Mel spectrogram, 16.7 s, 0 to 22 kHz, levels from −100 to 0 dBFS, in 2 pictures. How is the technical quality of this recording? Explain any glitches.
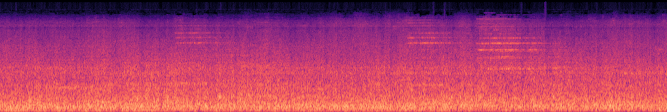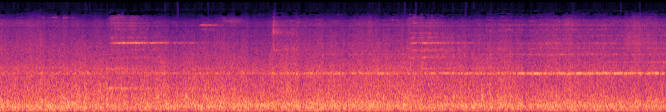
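No glitches or technical faults can be heard anywhere.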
